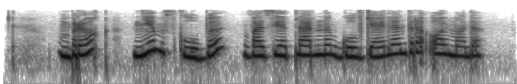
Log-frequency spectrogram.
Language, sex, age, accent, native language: Uzbek, female, 18-24, Toshkent viloyati, Uzbek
